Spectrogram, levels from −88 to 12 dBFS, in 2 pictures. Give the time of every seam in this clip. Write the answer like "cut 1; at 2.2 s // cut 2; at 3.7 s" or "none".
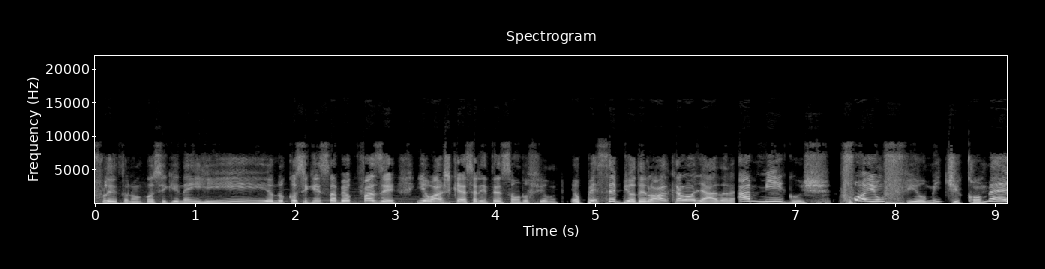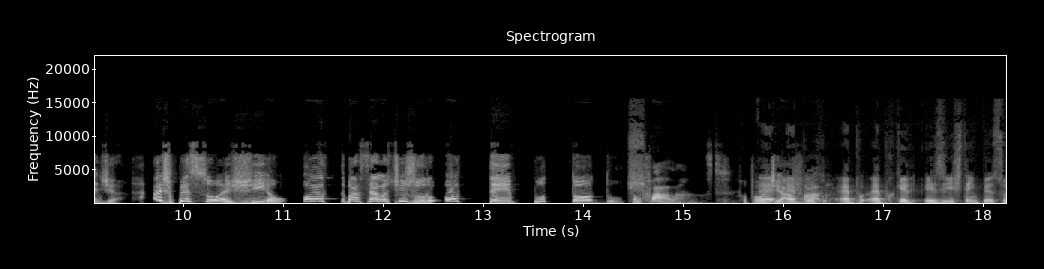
cut 1; at 4.7 s // cut 2; at 6.4 s // cut 3; at 14.5 s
